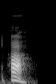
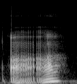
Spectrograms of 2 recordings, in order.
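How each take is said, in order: First: The pitch falls sharply from high. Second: The pitch dips low. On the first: "떨어지는 성조" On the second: "내려가는 성조"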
